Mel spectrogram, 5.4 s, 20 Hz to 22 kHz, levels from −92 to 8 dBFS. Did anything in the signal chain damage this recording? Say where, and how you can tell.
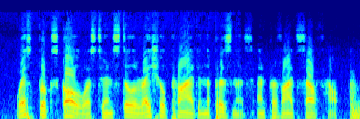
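Yes. From 3.61 s to the end at 5.40 s, the speech turns dull and muffled, its treble sloping away smoothly to about 11 dB down at 10 kHz relative to 1 kHz. That is de-emphasis applied wrongly at the converter or playback stage: a treble-cut filter acting on audio that had no pre-emphasis to undo, or applied a second time.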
